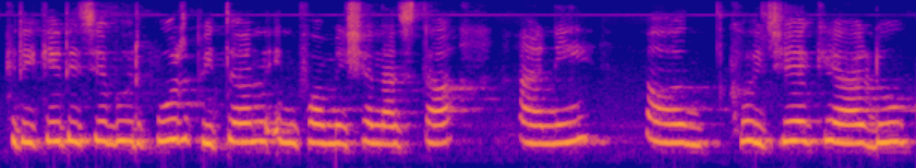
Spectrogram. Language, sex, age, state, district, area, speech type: Goan Konkani, female, 18-30, Goa, Pernem, rural, spontaneous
